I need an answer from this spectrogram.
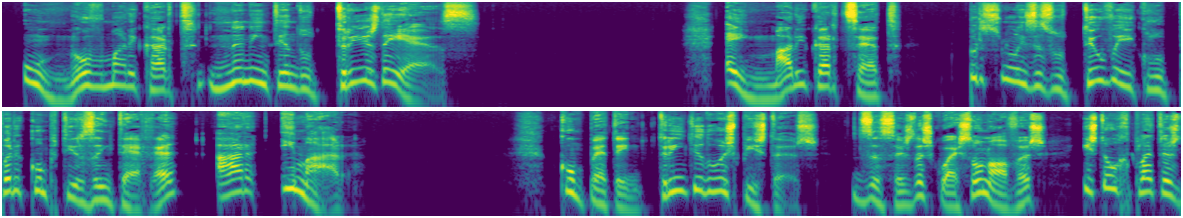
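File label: Portuguese, male; character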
